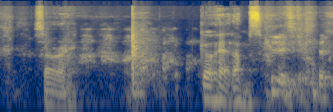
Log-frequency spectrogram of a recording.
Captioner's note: quiet chuckling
